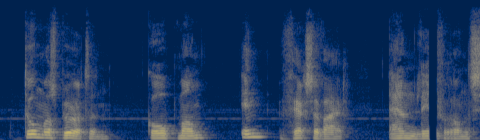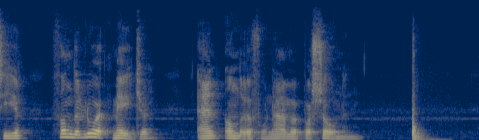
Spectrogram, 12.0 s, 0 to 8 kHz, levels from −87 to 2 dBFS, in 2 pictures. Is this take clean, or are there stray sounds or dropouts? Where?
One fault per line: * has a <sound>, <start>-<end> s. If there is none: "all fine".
* has a dropout, 5.4-5.5 s
* has a thud, 11.2-11.7 s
